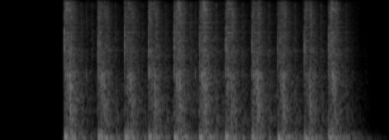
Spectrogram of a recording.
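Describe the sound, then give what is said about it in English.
Fists numb with cold pound the heavy front door of a big house in the snow, a rapid, steady run of about ten loud booming thuds with no voices, fading out with a short ring afterward. “stumbled up the porch steps and banged on the heavy front door with his hands numb with cold.”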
